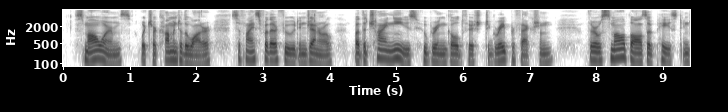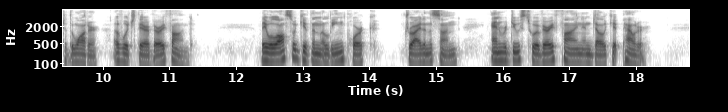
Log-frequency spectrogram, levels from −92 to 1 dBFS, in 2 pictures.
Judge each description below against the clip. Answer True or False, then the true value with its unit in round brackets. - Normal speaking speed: True (180 wpm)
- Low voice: True (115 Hz)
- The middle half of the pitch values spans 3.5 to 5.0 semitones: False (3.1 semitones)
